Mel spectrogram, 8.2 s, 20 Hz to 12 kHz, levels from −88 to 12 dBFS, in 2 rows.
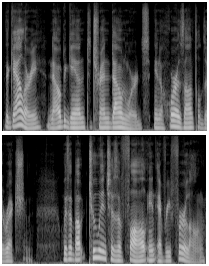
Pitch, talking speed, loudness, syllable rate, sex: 125 Hz, 145 wpm, -18 LUFS, 4.7 syllables/s, male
